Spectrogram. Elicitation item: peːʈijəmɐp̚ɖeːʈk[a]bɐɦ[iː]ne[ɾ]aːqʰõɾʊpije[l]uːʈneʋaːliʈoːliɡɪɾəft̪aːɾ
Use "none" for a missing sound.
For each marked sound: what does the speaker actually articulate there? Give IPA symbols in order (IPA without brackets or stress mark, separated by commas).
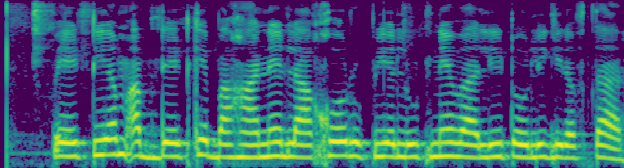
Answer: e, aː, l, l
